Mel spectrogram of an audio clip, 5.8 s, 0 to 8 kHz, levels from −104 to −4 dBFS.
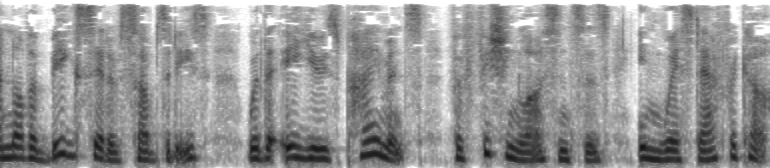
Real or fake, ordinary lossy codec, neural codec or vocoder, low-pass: real; MP3, 32 kbps; none; 7.2 kHz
